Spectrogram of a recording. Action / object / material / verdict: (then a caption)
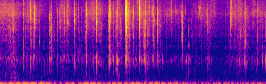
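scrape / thin plastic bag / plastic / none. A clear, thin, empty soft plastic bag is folded and squeezed with the fingers in a crinkling action. Dense, bright crackles and rustles run throughout, with a sharper, louder snap just before the two-second mark.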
